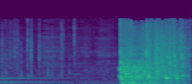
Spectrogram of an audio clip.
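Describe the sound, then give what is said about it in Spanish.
A gunshot erupts in a tense thriller film scene. Faint scattered taps and a low hum give way to one sudden, loud blast whose dense roar holds steady to the end. “Se produce un disparo”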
